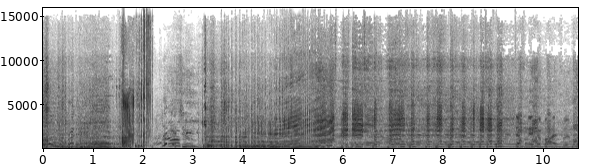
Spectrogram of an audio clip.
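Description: Yamaha Banshee's two-stroke twin engine revving up and down in quick blips, then rising sharply and holding a steady high pitch as the quad rides away.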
